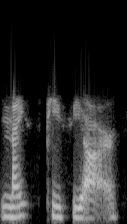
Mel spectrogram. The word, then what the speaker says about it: NCEPCR: quite the mouthful, so we pronounce the abbreviation NICE-PCR, so I'll be using that from now on.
